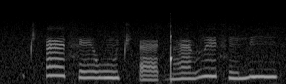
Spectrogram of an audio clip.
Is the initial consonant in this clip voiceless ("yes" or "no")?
yes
